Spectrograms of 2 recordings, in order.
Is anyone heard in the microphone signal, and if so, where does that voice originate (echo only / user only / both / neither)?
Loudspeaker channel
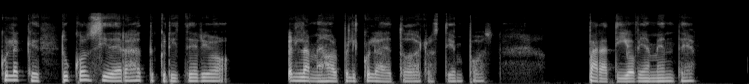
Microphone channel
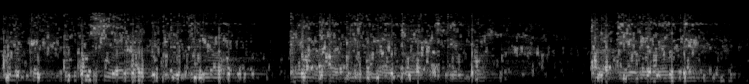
echo only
